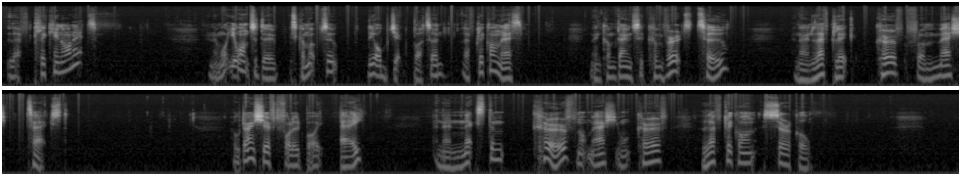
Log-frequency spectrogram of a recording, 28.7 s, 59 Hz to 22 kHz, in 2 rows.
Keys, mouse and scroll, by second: 0.1 click, 7.1 click, 19.4 shift+a.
